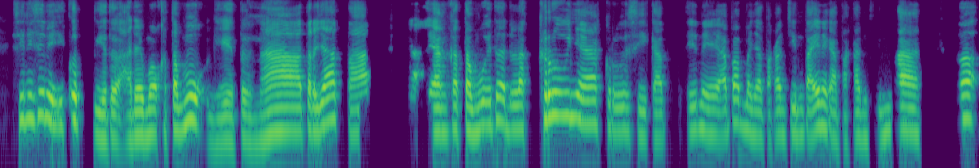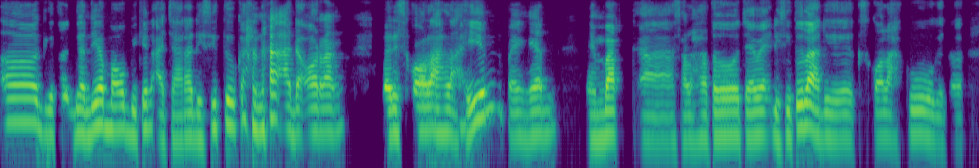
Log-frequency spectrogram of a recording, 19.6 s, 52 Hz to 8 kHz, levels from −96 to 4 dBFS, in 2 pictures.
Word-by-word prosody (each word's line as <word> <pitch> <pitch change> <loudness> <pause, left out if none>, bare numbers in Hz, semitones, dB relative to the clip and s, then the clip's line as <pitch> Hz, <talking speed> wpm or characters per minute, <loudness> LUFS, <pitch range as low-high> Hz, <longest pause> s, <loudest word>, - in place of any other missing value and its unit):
sini-sini 230 +1 +1
ikut" 225 +1 +1
gitu, 135 -1 0
"ada 130 +2 -3
yang 140 - -4
mau 150 - +3
ketemu," 190 +8 +2 0.2
gitu. 120 +2 -5
Nah 160 +5 +2
ternyata 195 -1 +1 0.5
ya 420 - -6 0.2
yang 155 - -5
ketemu 165 -1 +1
itu 220 - -2
adalah 170 +1 0
krunya, 240 -4 +3
kru 160 -2 -5
sikat 140 -3 -7 0.2
ini 165 -3 -3
apa, 205 +8 -1
menyatakan 145 -3 -4
cinta 150 -1 -4
ini, 180 - +2
Katakan 135 +1 -7
Cinta, 160 +2 -1 0.4
heeh, 210 -2 +2 0.2
gitu 145 -1 -6
dan 150 -1 +3
dia 190 +2 +8
mau 165 -1 +3
bikin 155 +4 -2
acara 130 +1 -5
di 130 - -3
situ 180 +2 +1
karena 180 -6 -2 0.2
ada 155 -1 -2
orang 155 0 +1 0.4
dari 145 +1 +7
sekolah 160 0 +3
lain 250 - +2
pengen 145 +3 -2 0.3
nembak, 145 +3 +3 0.2
eee, 120 -1 -5
salah 125 -1 -6
satu 140 +1 +3
cewek 140 +1 +1
di 130 - -3
situlah, 175 +4 +5
di 130 -1 -3
sekolahku 135 +1 -5
gitu. 120 0 -12
155 Hz, 155 wpm, -20 LUFS, 140-175 Hz, 0.5 s, dia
